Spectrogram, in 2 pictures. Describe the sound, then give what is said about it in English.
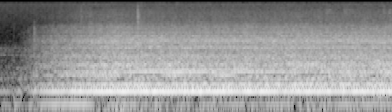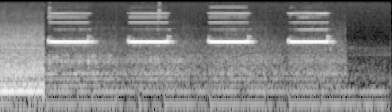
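A microwave oven heating up leftovers hums steadily with a low drone for several seconds, then stops and gives four evenly spaced, high-pitched beeps to signal it's done. “I'll heat you up some leftovers.”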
